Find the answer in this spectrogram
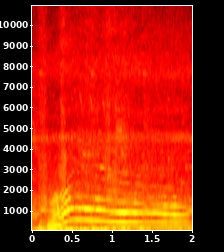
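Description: A woman's voice gives one long drawn-out exclamation, a sung "ta-da": it slides sharply up in pitch, then holds and slowly sinks for over a second.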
